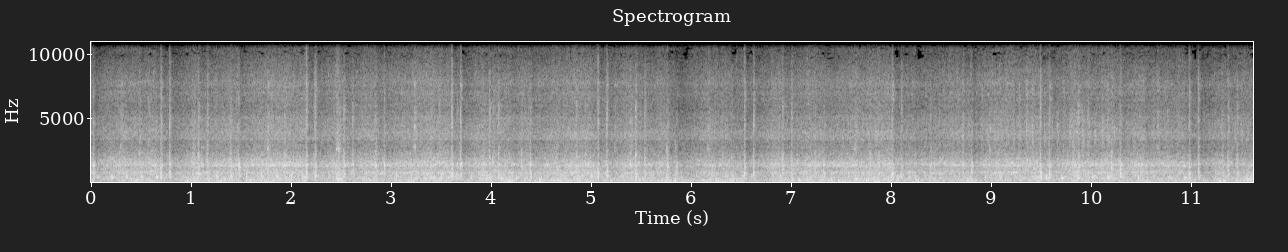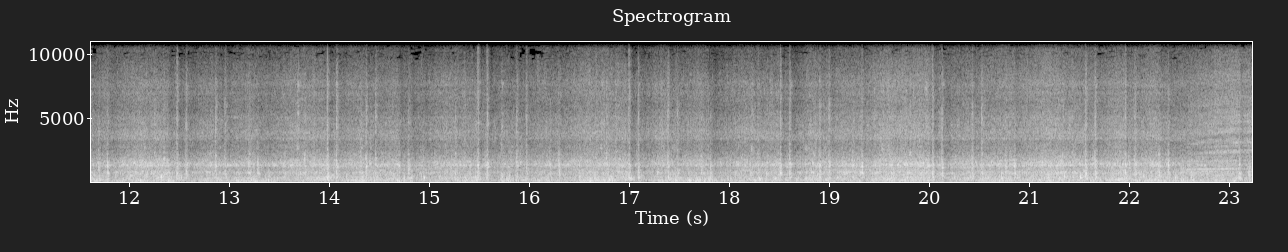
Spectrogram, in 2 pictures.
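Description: A 15-inch gauge steam train running along the line, heard from a passenger carriage: a steady rumble of wheels on the track, with a rapid run of faint clicks.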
